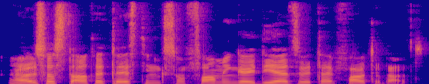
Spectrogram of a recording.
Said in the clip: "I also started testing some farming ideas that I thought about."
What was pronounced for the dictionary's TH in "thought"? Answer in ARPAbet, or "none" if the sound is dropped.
F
